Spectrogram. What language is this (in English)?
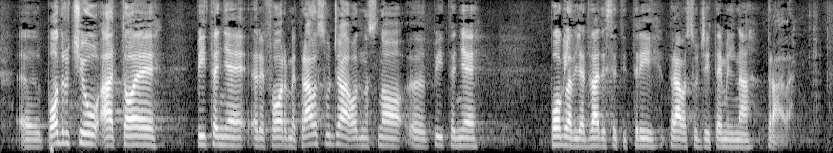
Croatian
